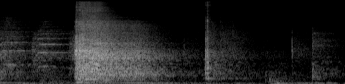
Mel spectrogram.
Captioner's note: gun nailing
